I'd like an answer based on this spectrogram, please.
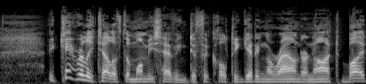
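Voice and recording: Someone reads aloud, sounding natural. The pitch rises and falls a normal amount.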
